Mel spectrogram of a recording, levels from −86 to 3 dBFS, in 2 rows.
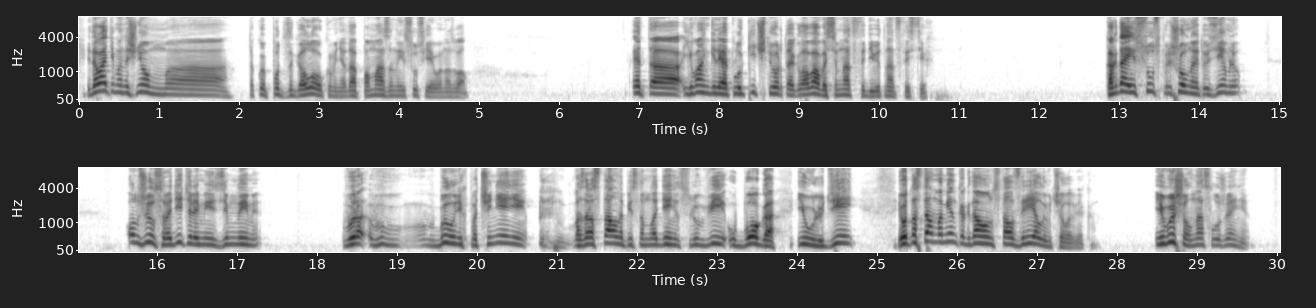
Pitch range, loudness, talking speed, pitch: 150-205 Hz, -21 LUFS, 120 wpm, 180 Hz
